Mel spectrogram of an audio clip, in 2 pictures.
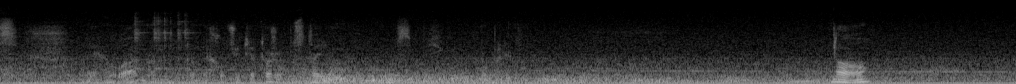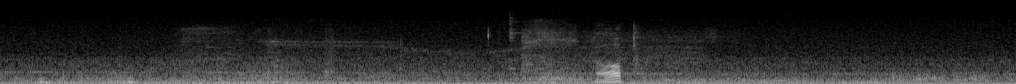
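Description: A large ship's engine rumbles low and steadily.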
